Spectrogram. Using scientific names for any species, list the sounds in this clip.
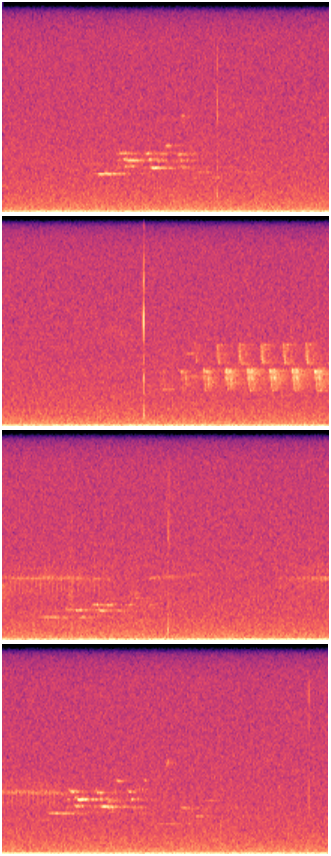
Catharus guttatus, Seiurus aurocapilla, Junco hyemalis, Setophaga virens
